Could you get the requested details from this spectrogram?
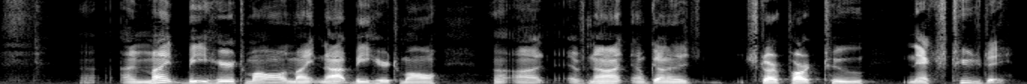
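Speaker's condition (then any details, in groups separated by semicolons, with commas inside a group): Cerebral palsy; congenital, no known medical cause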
